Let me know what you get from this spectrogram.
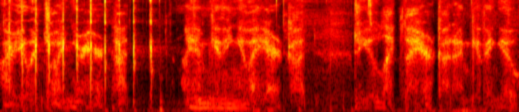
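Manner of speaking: soft ASMR whisper, very close to the ear. Tasting cheese on stream, switching to an asmr haircut bit: asmr whisper. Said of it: "I'll make it ASMR".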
